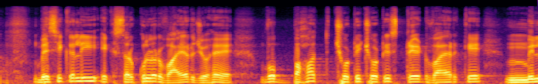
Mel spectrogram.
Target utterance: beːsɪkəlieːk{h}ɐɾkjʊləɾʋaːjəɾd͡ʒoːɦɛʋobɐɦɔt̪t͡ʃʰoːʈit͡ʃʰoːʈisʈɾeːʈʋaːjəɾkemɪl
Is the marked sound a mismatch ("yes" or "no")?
yes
